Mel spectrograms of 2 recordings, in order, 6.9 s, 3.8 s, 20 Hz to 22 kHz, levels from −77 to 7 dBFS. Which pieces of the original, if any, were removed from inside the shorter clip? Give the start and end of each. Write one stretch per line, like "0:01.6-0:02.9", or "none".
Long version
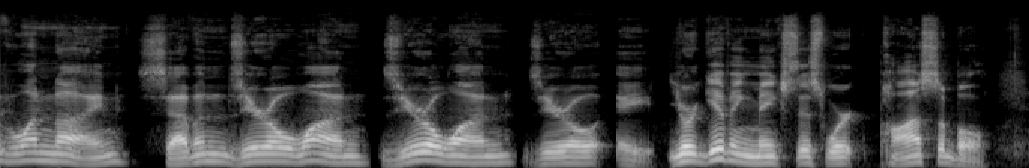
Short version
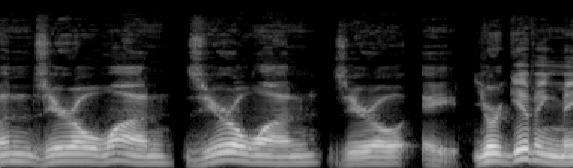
none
